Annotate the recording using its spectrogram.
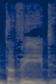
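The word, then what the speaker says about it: David (דוד): David, his name in Hebrew, David, is how you pronounce it, David.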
